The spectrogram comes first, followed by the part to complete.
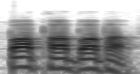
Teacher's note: प फ ब भ दोनों ओठ आपस में टकराते हैं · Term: ओष्ठ वर्ण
